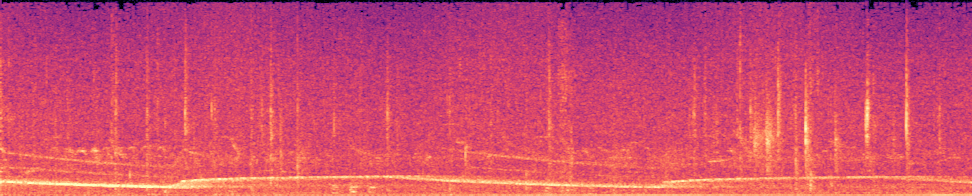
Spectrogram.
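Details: A wailing siren slowly rising and falling over a steady low hum, with faint background voices, no animal sound.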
